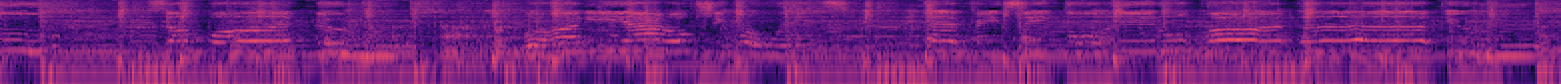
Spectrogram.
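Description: Live rock-blues band playing: female vocals singing over electric guitar, bass and a drum kit.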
